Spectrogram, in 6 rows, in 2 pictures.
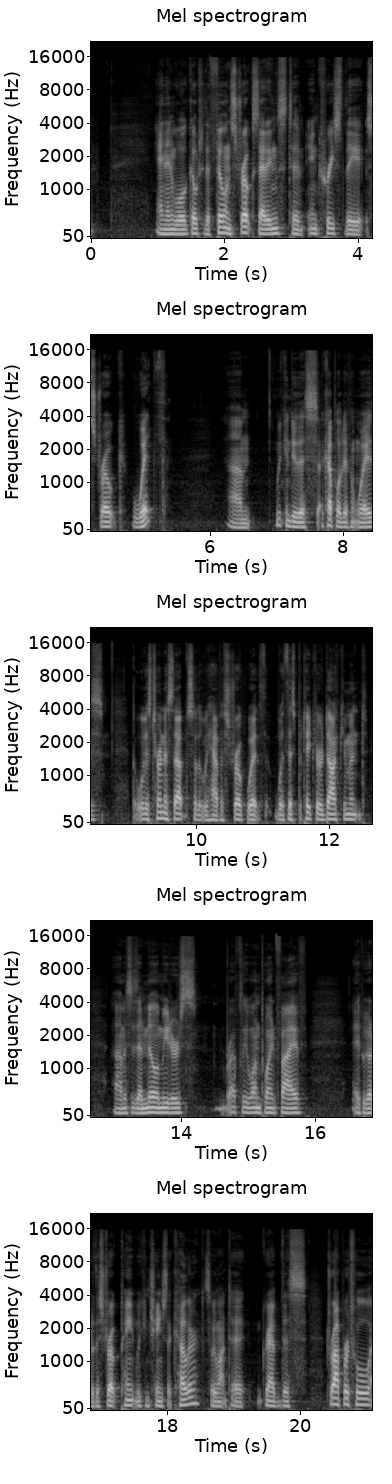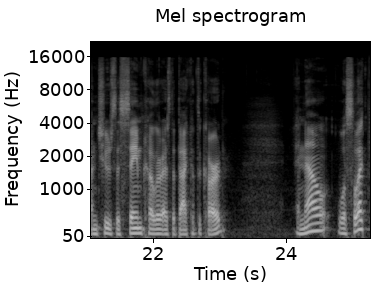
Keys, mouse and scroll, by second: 2.5 click, 9.5 click, 10.0 click, 12.6 click, 12.9 click, 13.5 click, 14.1 click, 15.9 click, 20.8 click, 21.9 click, 23.7 click, 25.1 click.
